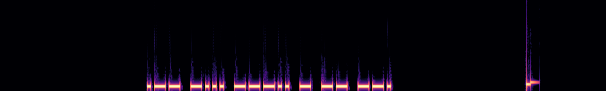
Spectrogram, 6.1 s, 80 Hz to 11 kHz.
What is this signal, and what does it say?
Morse code, heard as a keyed tone, about 31 wpm, 700 Hz. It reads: WB8TMG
